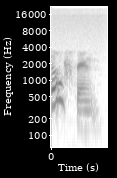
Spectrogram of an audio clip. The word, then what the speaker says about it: Olsen: It's Olsen. part of Taylor Sheridan. Oh, what did I say? Yeah, Are you making fun of me, Ren? You said it right. Elizabeth Olsen.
